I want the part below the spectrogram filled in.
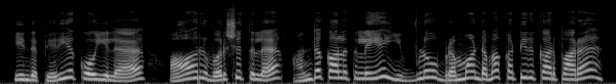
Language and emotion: Tamil, surprised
